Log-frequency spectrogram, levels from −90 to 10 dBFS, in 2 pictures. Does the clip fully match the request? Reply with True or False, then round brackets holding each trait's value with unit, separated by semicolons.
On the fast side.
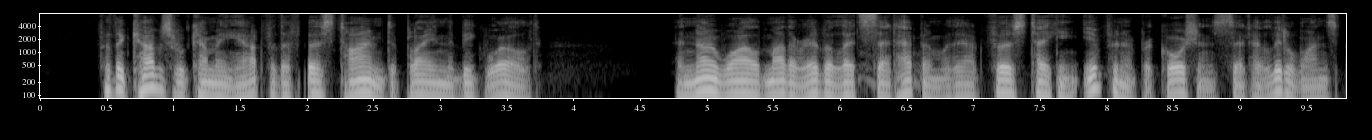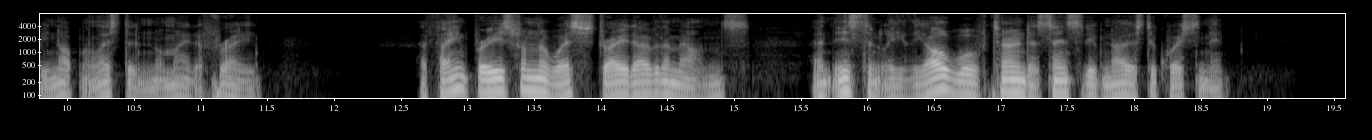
False (185 wpm)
